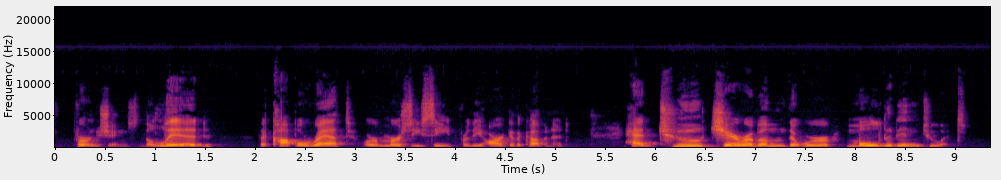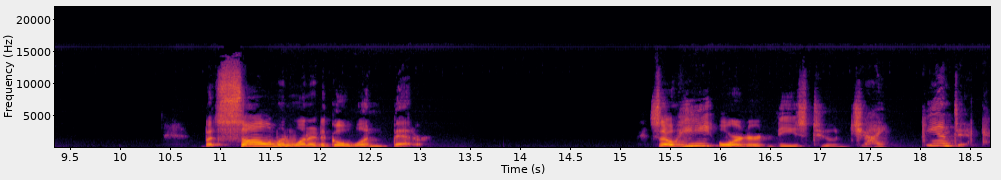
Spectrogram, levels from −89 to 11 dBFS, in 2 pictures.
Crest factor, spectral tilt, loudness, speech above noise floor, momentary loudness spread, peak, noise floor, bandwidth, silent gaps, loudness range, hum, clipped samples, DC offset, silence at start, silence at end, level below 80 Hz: 20 dB; -3.5 dB/octave; -20 LUFS; 56 dB; 15 LU; -2 dBFS; -76 dBFS; 14 kHz; none; 6 LU; none; under 0.1%; under 0.1%; 0.2 s; 0 s; -72 dBFS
